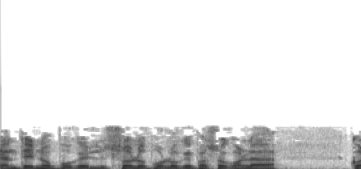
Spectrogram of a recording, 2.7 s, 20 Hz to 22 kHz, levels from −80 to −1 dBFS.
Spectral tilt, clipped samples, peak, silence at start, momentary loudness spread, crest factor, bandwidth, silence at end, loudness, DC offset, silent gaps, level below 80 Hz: -10 dB/octave; under 0.1%; -4 dBFS; 0 s; 3 LU; 16 dB; 5.8 kHz; 0 s; -21 LUFS; under 0.1%; none; -30 dBFS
